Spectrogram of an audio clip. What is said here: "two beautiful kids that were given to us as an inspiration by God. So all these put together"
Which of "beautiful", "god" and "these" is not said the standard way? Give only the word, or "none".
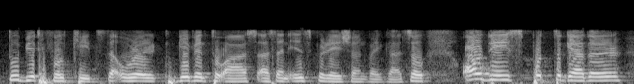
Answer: these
